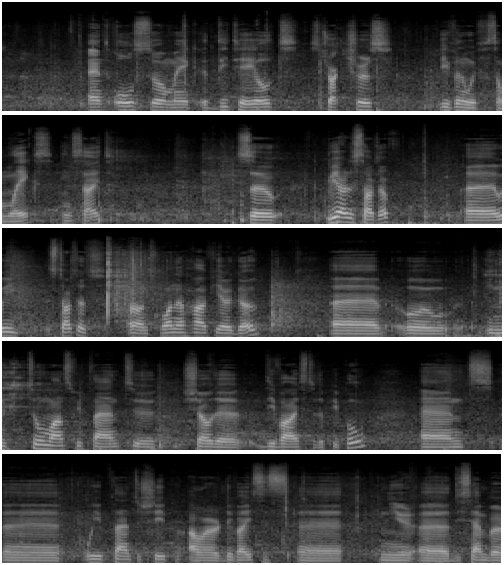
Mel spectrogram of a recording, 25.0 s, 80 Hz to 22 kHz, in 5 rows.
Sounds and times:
Speech: 0.0 - 6.2, 7.4 - 9.0, 9.6 - 12.6, 13.3 - 24.9.

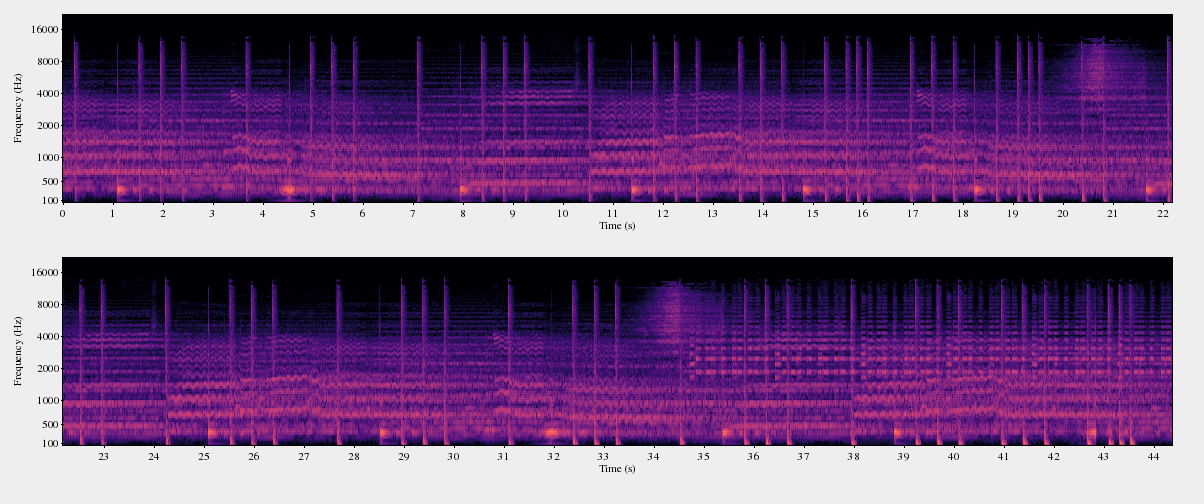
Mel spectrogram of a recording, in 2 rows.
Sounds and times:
Music: 0.0 - 44.3.

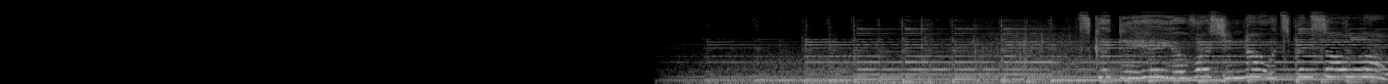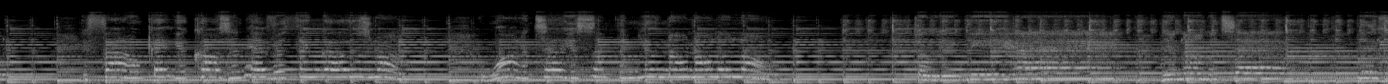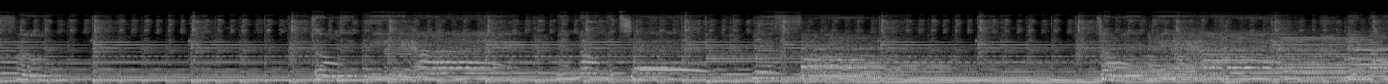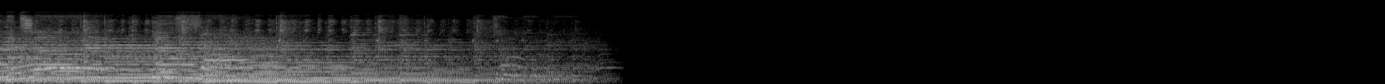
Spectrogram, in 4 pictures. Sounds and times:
Music: 6.6 - 47.9.

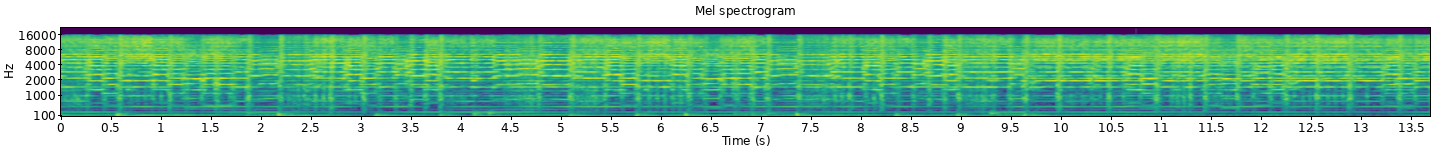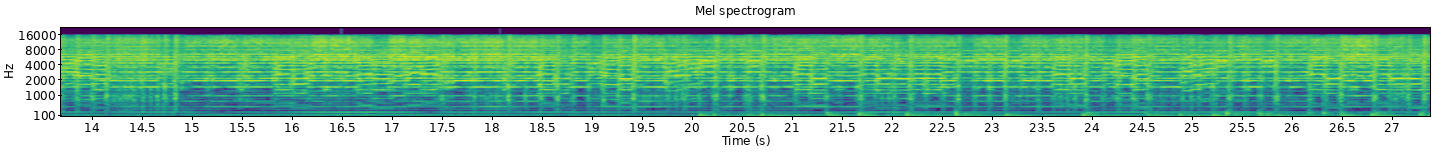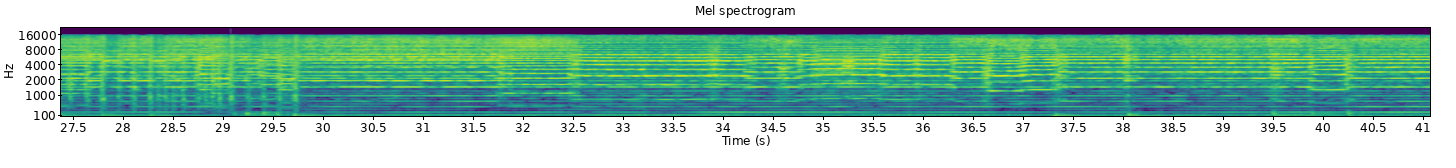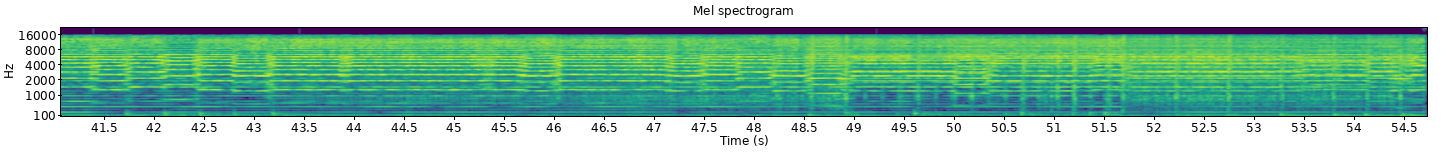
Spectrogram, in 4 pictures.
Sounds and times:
Bagpipes: 0.0 - 54.7
Wind instrument, woodwind instrument: 0.0 - 54.7.

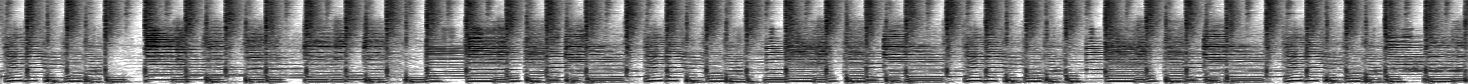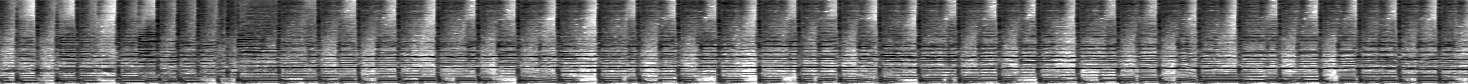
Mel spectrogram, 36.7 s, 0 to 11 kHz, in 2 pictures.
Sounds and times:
Music: 0.0 - 36.7.

